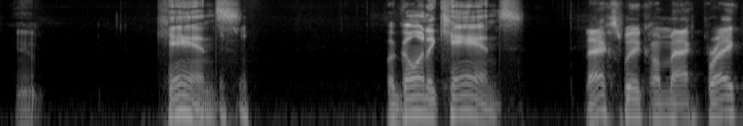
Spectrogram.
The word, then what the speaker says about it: Cairns: In Australia, there's a town called Cairns, Cairns. Mm-hmm. There's McKay Island, Mckay Island. But I was told several times, no, it's pronounced Cairns and Mackay.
